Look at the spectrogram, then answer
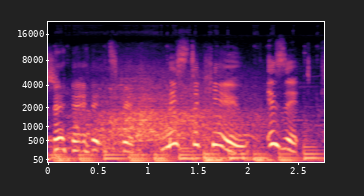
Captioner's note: laughter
